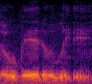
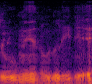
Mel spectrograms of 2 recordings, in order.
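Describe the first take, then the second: First: Low, quiet imitation of the nephew; lightly voiced nephew, low and soft; imitating nephew. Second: Low, soft nephew voice; a hint of the nephew, low and quiet; imitating nephew again. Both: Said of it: "Nephew says".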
